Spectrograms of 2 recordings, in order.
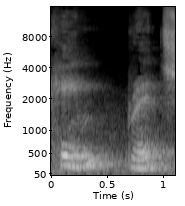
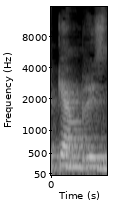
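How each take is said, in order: First: "কেমব্রিজ" with an ay vowel, KAYM-brij; correct pronunciation. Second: "ক্যামব্রিজ" with a short a, as in cam; mistaken pronunciation. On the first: Teacher correcting the word Cambridge, correct pronunciation. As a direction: say "কেমব্রিজ" starting like came, in two clear beats. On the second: Teacher showing the wrong Cambridge, mistaken pronunciation. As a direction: open the first vowel of "ক্যামব্রিজ": KAM-brij. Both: Shown as a demonstration. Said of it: "এটা ক্যামব্রিজ না".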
